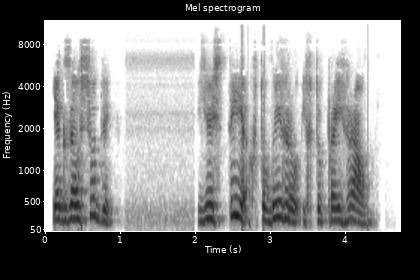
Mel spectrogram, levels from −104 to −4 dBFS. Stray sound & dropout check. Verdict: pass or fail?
pass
